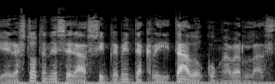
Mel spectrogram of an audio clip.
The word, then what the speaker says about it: Eratóstenes: directamente de inglés y en inglés se escribe Eratóstenes. Así que acabo de hacer una podrida pausa en el podcast para buscarlo en el Google y se dice Eratóstenes.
